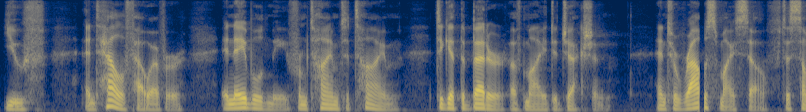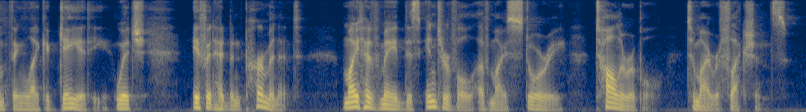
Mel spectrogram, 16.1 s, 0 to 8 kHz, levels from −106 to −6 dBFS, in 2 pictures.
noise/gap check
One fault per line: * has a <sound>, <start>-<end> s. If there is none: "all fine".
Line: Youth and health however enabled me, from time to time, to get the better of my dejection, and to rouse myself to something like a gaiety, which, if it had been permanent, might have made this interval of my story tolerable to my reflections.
* has a dropout, 7.0-7.0 s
